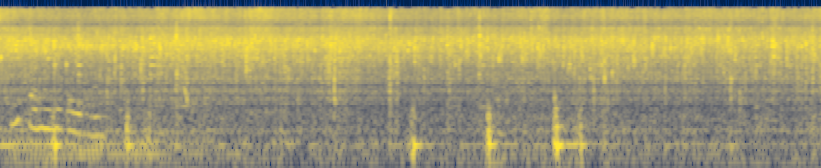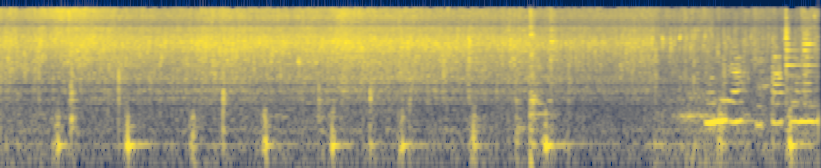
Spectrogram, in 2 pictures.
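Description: Pieces of catla fish fry in hot oil with a continuous close sizzle and occasional stirring scrapes, while a voice talks faintly underneath.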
